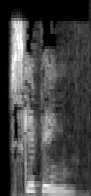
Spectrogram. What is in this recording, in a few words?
"skipping", words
